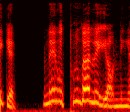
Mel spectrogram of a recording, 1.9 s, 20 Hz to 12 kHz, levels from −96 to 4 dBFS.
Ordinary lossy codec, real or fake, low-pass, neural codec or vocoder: none; fake; none; codec, 24 kHz, 1.5 kbps, HILCodec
